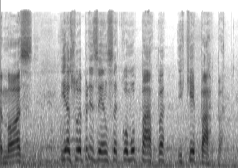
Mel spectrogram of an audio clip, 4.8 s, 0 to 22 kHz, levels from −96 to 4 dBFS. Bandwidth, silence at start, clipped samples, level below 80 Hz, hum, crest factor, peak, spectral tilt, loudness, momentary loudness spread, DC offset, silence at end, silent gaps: 17 kHz; 0 s; under 0.1%; -36 dBFS; none; 14 dB; -4 dBFS; -4.5 dB/octave; -17 LUFS; 15 LU; under 0.1%; 0 s; none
